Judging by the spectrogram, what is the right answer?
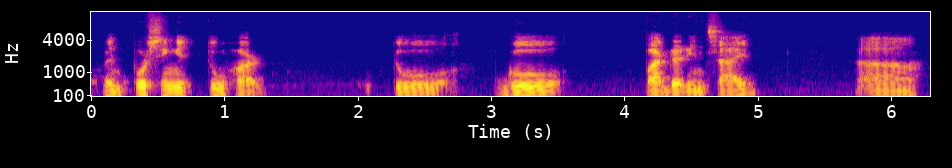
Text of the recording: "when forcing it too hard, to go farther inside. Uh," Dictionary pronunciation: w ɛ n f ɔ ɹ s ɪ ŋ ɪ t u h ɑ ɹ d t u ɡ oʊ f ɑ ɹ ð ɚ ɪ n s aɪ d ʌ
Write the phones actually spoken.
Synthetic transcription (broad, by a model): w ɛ n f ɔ ɹ s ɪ ŋ ɪ t u h ɑ ɹ d t u ɡ oʊ p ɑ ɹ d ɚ ɪ n s aɪ d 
